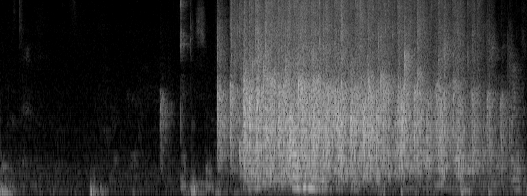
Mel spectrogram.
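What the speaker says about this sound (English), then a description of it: "Oh, the clapping" An audience at a talk on EEG and psychedelic research breaks into applause after scattered small taps and near-silence, a dense steady clapping that keeps on for several seconds and then tapers slightly.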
